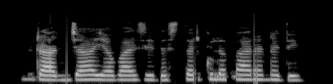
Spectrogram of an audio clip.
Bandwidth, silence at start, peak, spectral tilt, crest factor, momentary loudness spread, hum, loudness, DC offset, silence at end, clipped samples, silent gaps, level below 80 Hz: 7.8 kHz; 0.2 s; -6 dBFS; -4 dB/octave; 18 dB; 8 LU; none; -22 LUFS; under 0.1%; 0.3 s; under 0.1%; none; -62 dBFS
